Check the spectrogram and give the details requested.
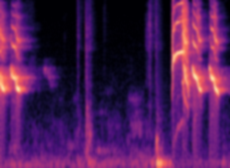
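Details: Javan pied starling with 'tembakan' shooting song for testing the nerve of champion birds: a short harsh phrase at the start, a low knock, then a loud run of rasping, chattering notes.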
